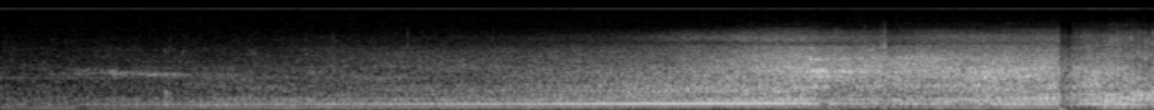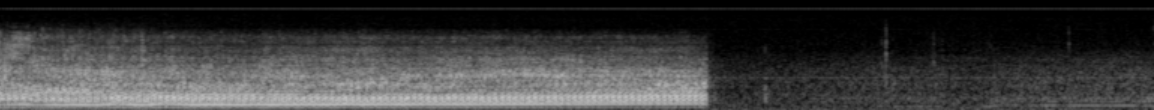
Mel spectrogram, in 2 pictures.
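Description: A rally car's engine comes closer at speed, growing steadily louder, then passes close by running hard at high revs. The sound cuts off abruptly about nine seconds in, leaving only the faint engine of another car in the distance.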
